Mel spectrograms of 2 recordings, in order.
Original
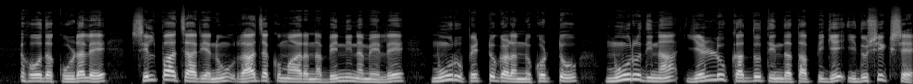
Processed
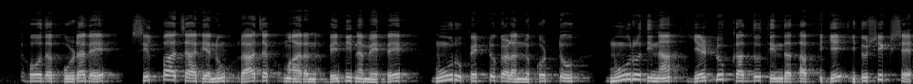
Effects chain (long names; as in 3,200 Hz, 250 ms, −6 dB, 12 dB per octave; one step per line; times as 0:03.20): parametric band 910 Hz −8 dB 1 octave
output level in coarse steps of 21 dB
reverb whose tail is shaped and stops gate 210 ms falling, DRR 11.5 dB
